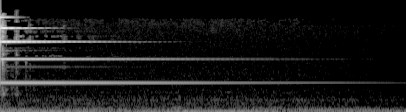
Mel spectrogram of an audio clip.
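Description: A single bell-like chime of an audio logo, struck once right at the start and ringing out, fading away over about three seconds.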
